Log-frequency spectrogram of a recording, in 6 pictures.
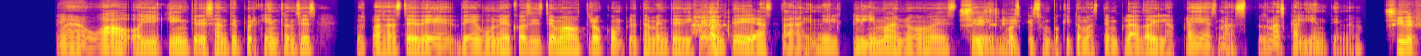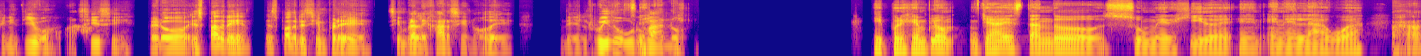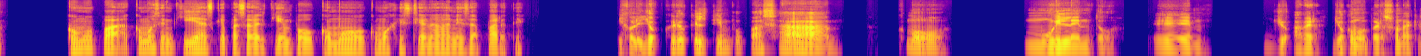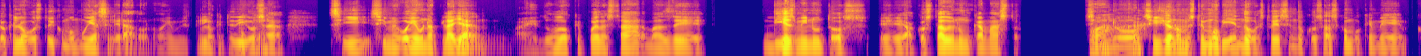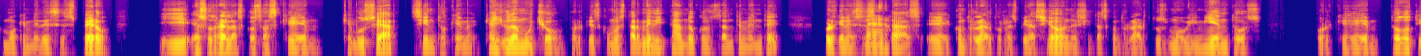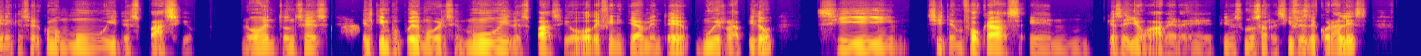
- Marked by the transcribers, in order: chuckle; chuckle; chuckle; other background noise
- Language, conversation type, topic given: Spanish, podcast, ¿Cómo describirías la experiencia de estar en un lugar sin ruido humano?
